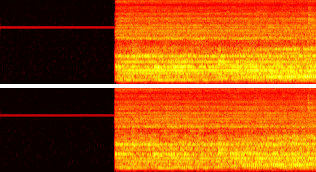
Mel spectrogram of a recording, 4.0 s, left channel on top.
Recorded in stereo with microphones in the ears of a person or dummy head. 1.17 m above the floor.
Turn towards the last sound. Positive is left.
turn(degrees=-65)  # may be behind; listen again after turning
